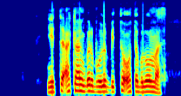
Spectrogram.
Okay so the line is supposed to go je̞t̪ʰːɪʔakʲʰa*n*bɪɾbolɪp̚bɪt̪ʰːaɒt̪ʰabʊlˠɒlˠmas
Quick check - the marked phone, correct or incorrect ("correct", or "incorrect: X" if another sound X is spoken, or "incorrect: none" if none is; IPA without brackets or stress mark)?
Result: incorrect: ŋ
